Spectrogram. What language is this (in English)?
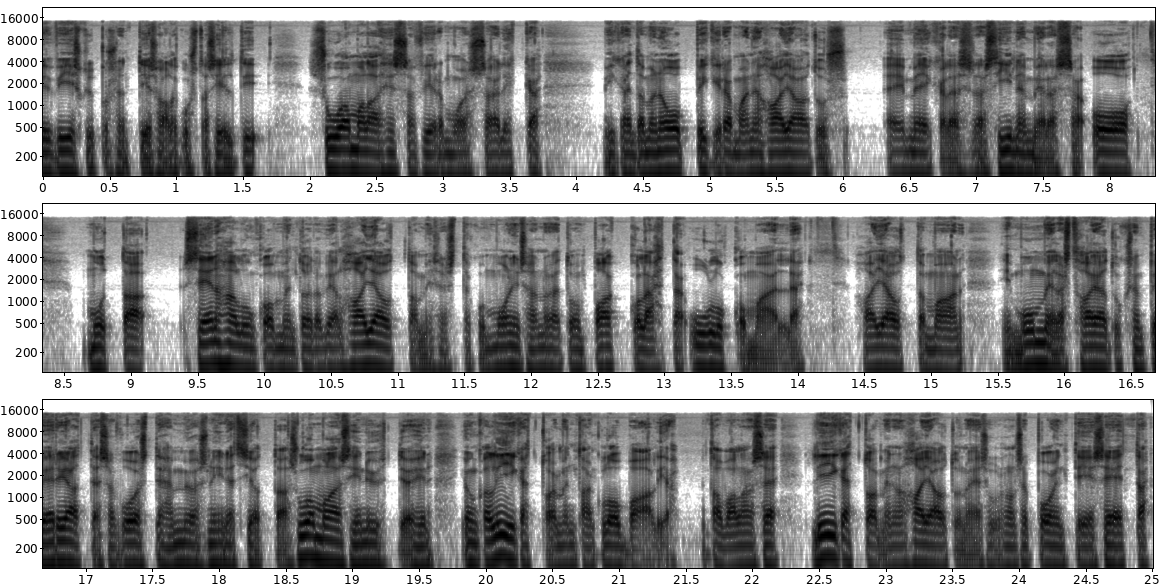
Finnish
